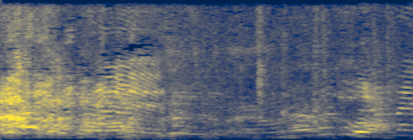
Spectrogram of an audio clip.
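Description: Several people talking over one another, loudest in the first half second.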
